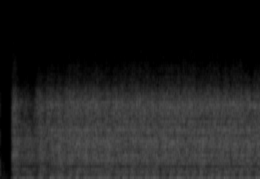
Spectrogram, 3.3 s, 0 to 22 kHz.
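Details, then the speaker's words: 2010 Dodge Nitro 4.2 L V6 with P0304 and multiple misfire codes, cranking in clear-flood mode, pedal floored, for a relative compression test. Steady hissy whir, faintly uneven beat: one cylinder at 79%, assumed number four. "now we can see that the one of the cylinders has low compression is 79% assuming that's of course number four that has a misfire on it"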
